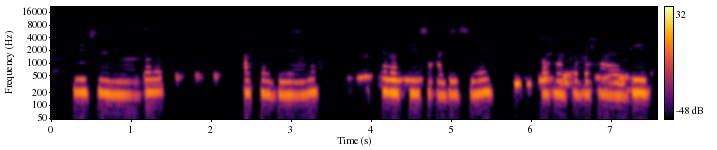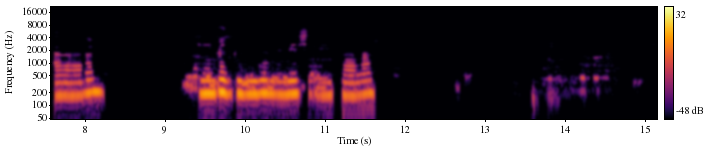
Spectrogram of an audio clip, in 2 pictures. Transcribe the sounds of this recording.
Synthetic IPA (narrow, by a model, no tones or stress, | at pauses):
mɛːʃaːnɪwɑd̪ɐβɐr | ʔɐfɐrbɪjaːnɐ | kʰɐðɐrk̪ʰiːsɑʕɑðɛjsɪjɛj | wɑħɑːkʰɐbɑħɑːɡɛːd̪ʕɑɣaːɾɐn | ɛːŋɡɐd̪ɡɐðʊwɐnɛmɛːʃɐɛjt̪ʰaːlaː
